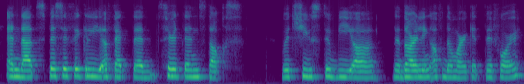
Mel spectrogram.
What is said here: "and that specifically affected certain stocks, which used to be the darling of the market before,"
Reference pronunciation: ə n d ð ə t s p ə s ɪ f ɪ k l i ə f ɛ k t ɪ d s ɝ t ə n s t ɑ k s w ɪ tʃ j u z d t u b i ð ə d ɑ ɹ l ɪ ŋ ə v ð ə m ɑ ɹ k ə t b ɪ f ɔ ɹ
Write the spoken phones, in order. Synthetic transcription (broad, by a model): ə n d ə t s p ə s ɪ f ɪ k l i ə f ɛ k t ɪ d s ɝ t ə n s t ɑ k s w ɪ tʃ j u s t u b i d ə d ɑ ɹ l ɪ ŋ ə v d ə m ɑ ɹ k ə t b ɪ f ɔ ɹ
